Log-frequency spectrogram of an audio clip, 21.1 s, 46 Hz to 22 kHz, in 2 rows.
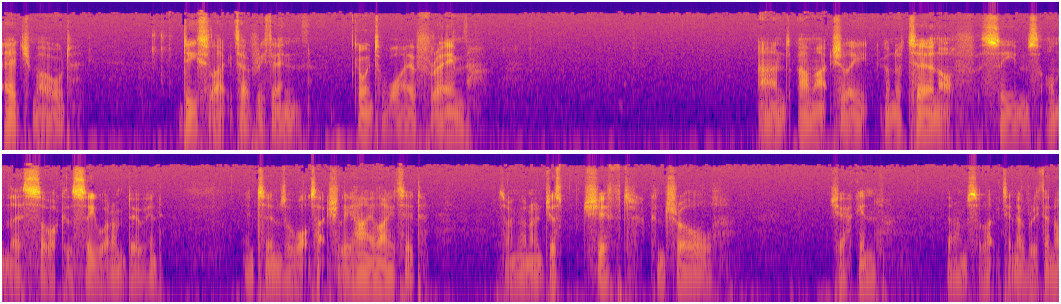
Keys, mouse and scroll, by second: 0.1-2.1 drag, 1.7 a, 2.4-5.0 middle drag, 4.5 z, 10.0-11.8 drag, 13.0-14.9 ctrl+right drag, 15.8-17.7 right drag, 19.9-21.1 middle drag.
